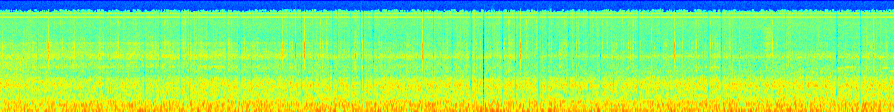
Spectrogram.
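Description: Steady road noise of a car driving on a wet road: engine and tyre rumble heard from inside the cabin through a dashcam's microphone.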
